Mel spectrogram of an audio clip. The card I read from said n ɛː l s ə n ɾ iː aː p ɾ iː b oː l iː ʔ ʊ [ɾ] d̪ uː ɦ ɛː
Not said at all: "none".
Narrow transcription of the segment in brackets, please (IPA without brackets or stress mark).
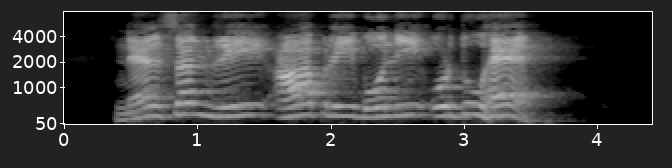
ɾ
